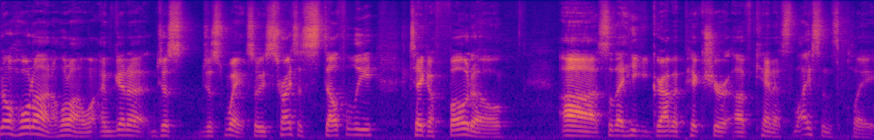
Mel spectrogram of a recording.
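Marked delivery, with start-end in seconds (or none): none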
